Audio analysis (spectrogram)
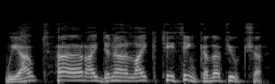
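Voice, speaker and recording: A man's voice: high-pitched, moderate pace, sharp tone, no echo, dull audio, pitched above the performer's own voice. A man voicing a proud, brooding tiny clan chief with a blustering manner, in an audiobook. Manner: blustering, broad dialect.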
